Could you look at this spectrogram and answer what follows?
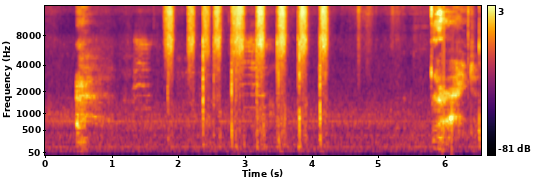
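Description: Minnie, a pet cat, gives a couple of meows at the start and end, with whispery voices and scattered taps and rustles in a quiet room between them.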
